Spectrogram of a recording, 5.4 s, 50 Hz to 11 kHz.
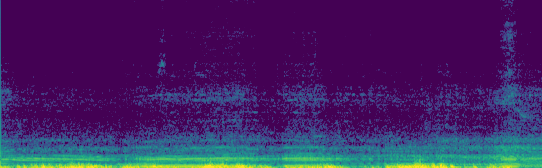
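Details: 2007 KTM 65SX two-stroke after top-end rebuild with a Vertex piston kit, heat cycled, ridden: revving up and down with a crisp ring-ding and sharp throttle response, no knocks or rattles; normal running.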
